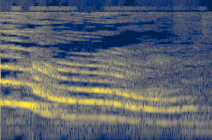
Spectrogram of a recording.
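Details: Kodiak, a four-month-old Siberian Husky puppy, talking back at home because he does not want to come downstairs: a single drawn-out harmonic howl that starts high, swoops down and trails off over under two seconds, between a person's coaxing calls.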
